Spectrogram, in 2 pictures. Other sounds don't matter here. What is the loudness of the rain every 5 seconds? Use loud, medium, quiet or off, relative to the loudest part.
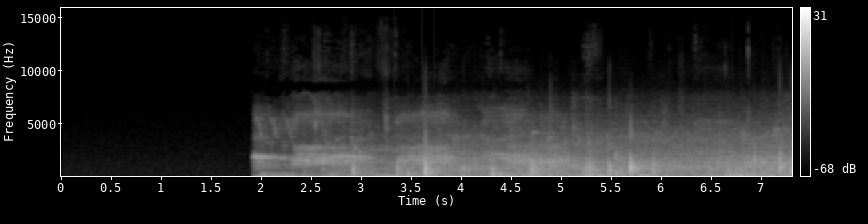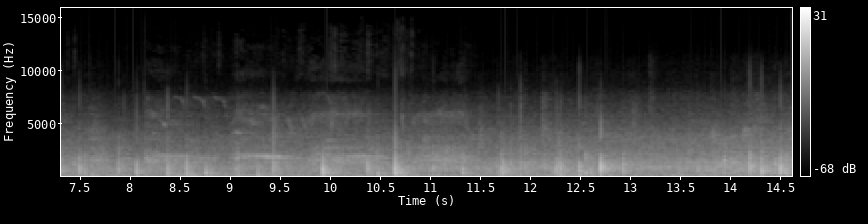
medium, loud, loud.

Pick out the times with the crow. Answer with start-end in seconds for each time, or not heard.
1.9-11.5.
